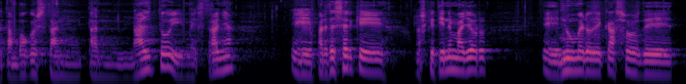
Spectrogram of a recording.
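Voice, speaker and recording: A man's voice: mid-range voice, darkish tone. A middle-aged man with a Castilian Madrid accent giving an informal conference talk, with wry asides and frequent tag questions. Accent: Castilian Spanish from Madrid. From Spain. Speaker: conference speaker, clinician. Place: large auditorium stage, indoors.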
